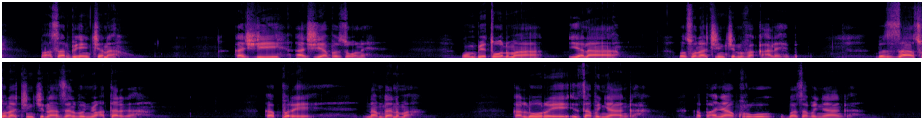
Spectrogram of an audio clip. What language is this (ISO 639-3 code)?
dag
